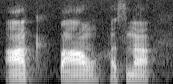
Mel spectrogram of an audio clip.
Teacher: उच्चारण करते समय वायु नाक और मुख दोनों से निकलती है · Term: अनुनासिक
